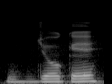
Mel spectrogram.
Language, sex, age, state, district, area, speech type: Urdu, male, 18-30, Maharashtra, Nashik, urban, spontaneous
